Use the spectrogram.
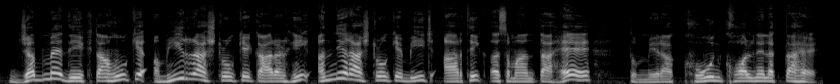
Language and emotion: Hindi, angry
